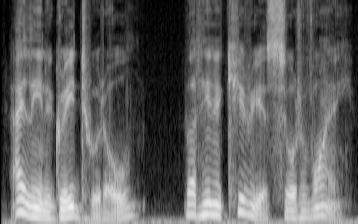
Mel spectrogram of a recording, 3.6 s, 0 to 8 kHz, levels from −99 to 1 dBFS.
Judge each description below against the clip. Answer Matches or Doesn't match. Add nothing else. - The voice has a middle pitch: Doesn't match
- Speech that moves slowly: Doesn't match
